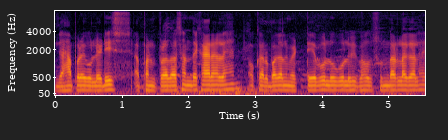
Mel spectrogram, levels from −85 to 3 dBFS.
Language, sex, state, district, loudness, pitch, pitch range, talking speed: Maithili, male, Bihar, Begusarai, -21 LUFS, 120 Hz, 115-125 Hz, 205 wpm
